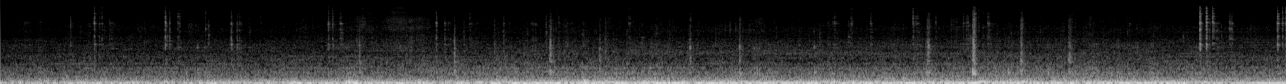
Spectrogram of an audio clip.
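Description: Tyres rumble and rattle over an uneven road.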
